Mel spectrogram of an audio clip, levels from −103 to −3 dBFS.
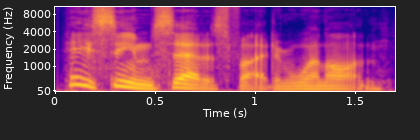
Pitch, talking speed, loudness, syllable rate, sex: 150 Hz, 210 wpm, -17 LUFS, 5.7 syllables/s, male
